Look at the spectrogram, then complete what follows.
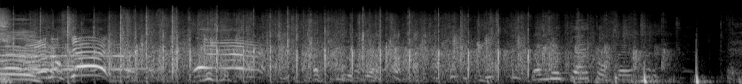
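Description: An audience at the Club de l'Étoile breaks into loud, sustained applause for the technical crew, with dense clapping and a few whoops and cheers over it, gradually thinning out and fading to a few last claps at the end.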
